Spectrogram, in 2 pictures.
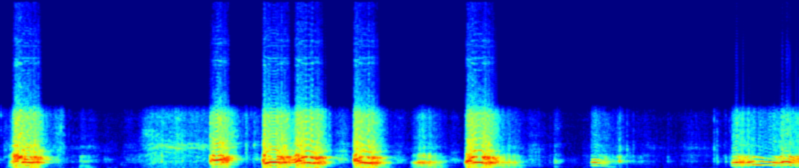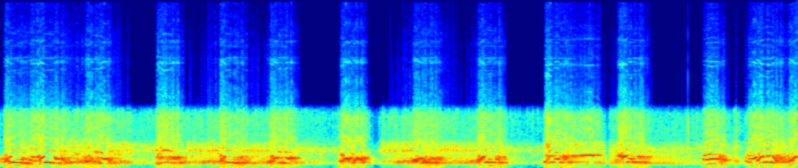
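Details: A pet Beagle mix barks at a toy car, first in scattered single barks with whimpery pauses, then from midway a dense run of rapid, loud, yelping barks, close to ninety-five a minute, overlapping and urgent.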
